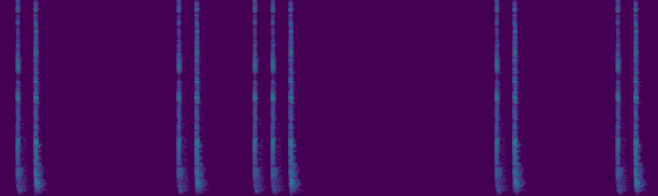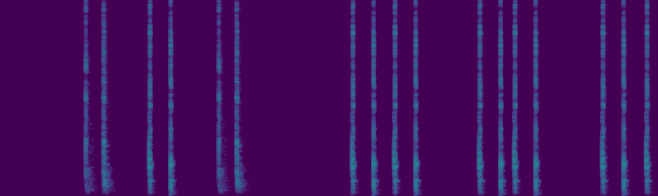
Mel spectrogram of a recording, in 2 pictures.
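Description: Computer mouse button clicking, mostly in quick press-and-release pairs, about a dozen times and faster near the end.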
